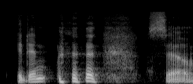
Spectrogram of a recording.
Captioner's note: laughs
